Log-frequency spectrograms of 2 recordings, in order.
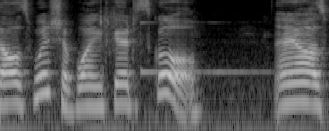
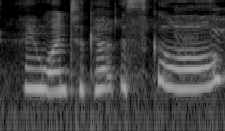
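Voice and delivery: very high, tearful, hushed voice with sniffling; 10 semitones higher, 6 dB quieter than usual. Narrator touches a doll and hears its voice: quiet sniffling voice. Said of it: "I begin to hear a quiet voice".

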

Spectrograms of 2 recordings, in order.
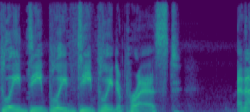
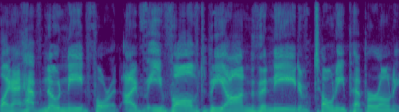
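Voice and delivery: usual speaking voice

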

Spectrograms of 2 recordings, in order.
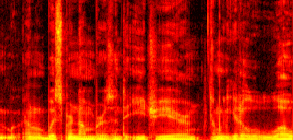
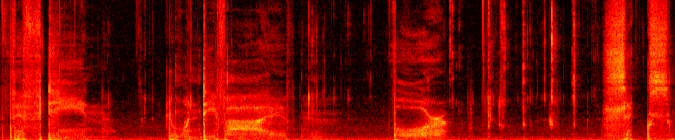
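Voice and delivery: quieter, softer voice, close to a whisper. Saying numbers lower into someone's ear for a hearing check: quieter, near whisper. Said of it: "I'm gonna get it a little lower now".

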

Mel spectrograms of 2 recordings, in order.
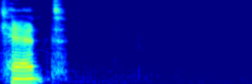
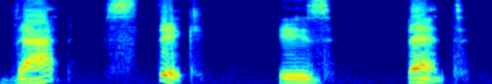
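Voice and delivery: plain reading voice

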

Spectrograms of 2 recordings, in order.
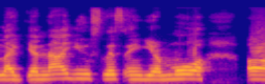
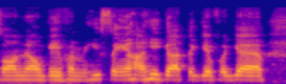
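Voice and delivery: plain

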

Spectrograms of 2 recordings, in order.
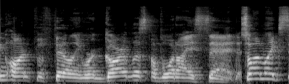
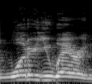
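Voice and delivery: normal talking voice

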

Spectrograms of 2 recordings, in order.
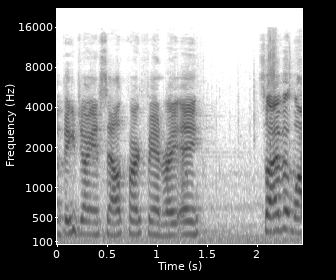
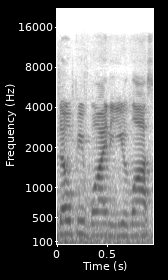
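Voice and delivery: plain

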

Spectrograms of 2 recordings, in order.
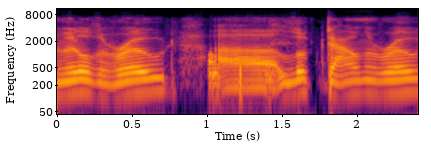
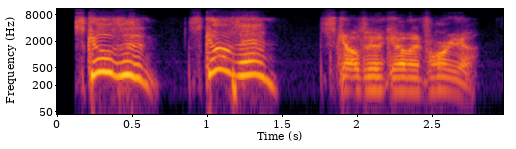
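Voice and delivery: frantic, alarmed, panicked cry; 4 semitones higher than usual. Game narrator voices a character running back to camp, screaming in panic. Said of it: "She screams out".

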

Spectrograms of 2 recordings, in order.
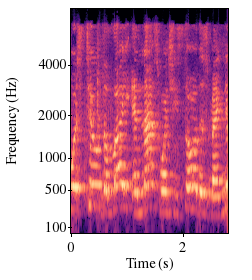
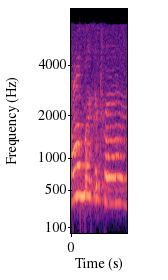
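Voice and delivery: put-on teeny, tiny, high little storybook voice; 6 semitones higher, 9 dB quieter than usual. Telling a story, the narrator voices a late volunteer after others failed: tiny little voice. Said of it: "this little teeny voice said".

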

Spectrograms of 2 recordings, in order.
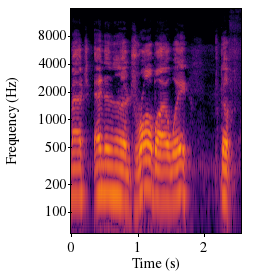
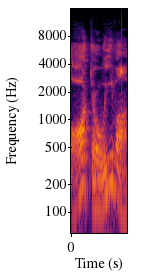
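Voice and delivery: put-on German accent and pronunciation; 4 semitones lower than usual. Calling a wrestling move in a German accent. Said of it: "nice German accent".

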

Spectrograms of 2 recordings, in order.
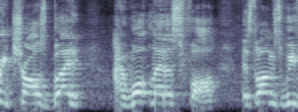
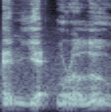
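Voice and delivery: very low, deep, dark, creepy voice; 13 semitones lower, 7 dB quieter than usual. Locked in with a companion, one adds a line to make it creepier, dark voice. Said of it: "what's with the dark voice?".

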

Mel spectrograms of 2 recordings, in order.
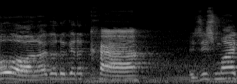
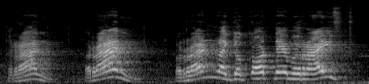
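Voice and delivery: fake Indian accent, spoken loudly with raised voice; 2 semitones higher, 5 dB louder than usual. Fleeing the cops, in a put-on indian accent. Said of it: "I was doing an indie accent just now".

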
